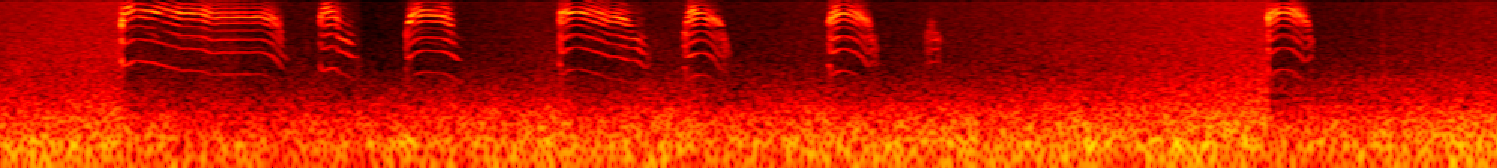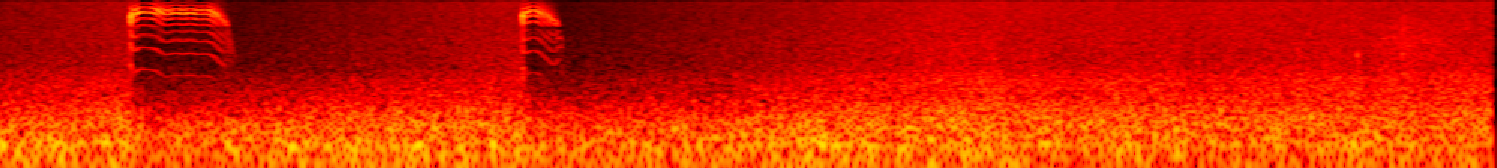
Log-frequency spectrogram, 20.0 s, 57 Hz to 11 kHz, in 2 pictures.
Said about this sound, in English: Estimates in 2011 suggested that there are fewer than 10,000 individual desert rain frogs. And hear the sound of the desert rain frog.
